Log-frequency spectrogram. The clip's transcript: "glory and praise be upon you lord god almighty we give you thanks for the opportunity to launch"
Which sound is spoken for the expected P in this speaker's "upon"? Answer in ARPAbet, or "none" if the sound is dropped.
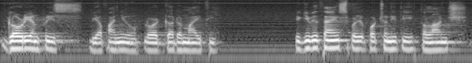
F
